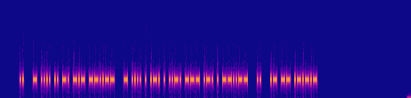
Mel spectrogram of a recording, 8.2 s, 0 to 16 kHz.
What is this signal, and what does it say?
Morse code, heard as a keyed tone, about 47 wpm, 700 Hz. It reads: I THINK, THEREFORE, I AM.
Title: Sentences from Top 1000 Words - Review Part 5 - 45wpm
